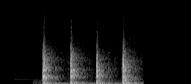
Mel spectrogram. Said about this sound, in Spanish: Se inclina en busca de una posición cómoda y, mientras Han le pasa los brazos por el cuello, unos golpes sacuden la puerta del cobertizo.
